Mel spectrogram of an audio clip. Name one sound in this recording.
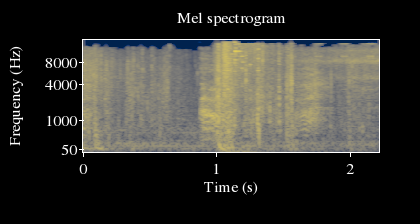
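A body slams hard into rocky ground.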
